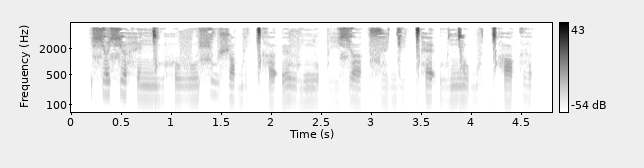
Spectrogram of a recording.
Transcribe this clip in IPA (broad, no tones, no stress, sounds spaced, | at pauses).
ɕ ʌ ɕ ə h e ŋ͡ǀ ṳ h u v u ɕ ṳ ʃ ɒ b i ǀʰ ʌ ʔ ʏ v ṳ ɲ u p i̤ ɕ ʌ | s ɛ̤ ɟ i̤ ǀʰ ɛ ʔ ṳ ŋ͡ǀ u b u ǀʰ ɒ k ə̤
